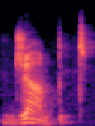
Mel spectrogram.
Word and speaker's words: jumped: agarró el ritmo bueno simplemente agregamos Ed en este caso Ed vamos a ponerlo en rojo y pronunciación con t vale pronunciación con t listo Bueno vamos con la ronda repite conmigo forma base jump jump y pronunciación en pasado jump Okay jump tiene que sonar al final peite jumped Okay jumped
